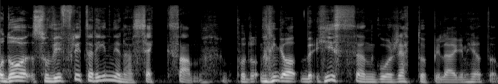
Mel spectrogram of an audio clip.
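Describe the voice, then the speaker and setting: At a moderate pace, a man with a medium pitch lets it swing very widely, in a dry, close sound with no echo. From Sweden, Helsingborg (born in Uganda). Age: 40s. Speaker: actor. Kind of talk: casual chat.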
